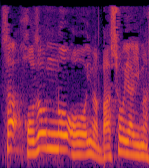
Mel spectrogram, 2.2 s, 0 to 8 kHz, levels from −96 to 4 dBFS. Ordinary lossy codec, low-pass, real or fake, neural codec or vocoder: MP3, 32 kbps; 7.2 kHz; real; none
